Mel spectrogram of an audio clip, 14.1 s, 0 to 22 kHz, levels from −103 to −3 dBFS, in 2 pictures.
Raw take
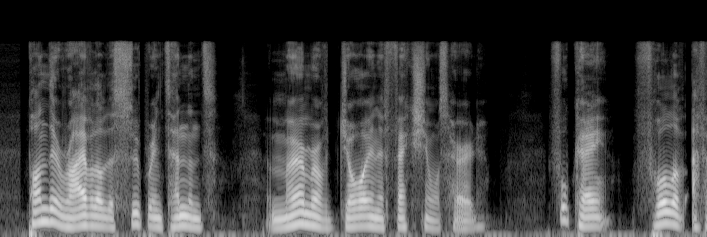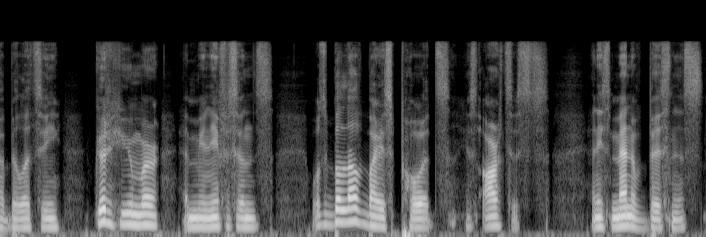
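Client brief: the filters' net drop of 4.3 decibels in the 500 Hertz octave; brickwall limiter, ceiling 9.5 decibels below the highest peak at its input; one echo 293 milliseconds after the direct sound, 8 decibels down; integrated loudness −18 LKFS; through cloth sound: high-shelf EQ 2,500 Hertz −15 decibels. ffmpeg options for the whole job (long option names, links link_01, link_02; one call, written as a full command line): ffmpeg -i in.wav -af "equalizer=frequency=500:width_type=o:gain=-4.5,alimiter=limit=-14.5dB:level=0:latency=1,highshelf=frequency=2500:gain=-15,aecho=1:1:293:0.398,volume=11dB" out.wav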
